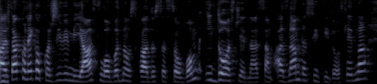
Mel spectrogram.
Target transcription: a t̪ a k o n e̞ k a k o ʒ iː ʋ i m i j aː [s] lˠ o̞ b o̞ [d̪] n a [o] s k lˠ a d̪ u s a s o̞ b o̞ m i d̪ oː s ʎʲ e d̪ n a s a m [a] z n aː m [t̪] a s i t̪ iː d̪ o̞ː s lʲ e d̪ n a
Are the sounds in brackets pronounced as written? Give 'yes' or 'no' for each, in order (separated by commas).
yes, yes, no, yes, no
